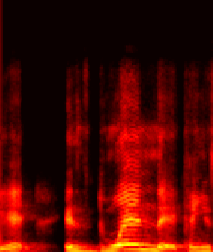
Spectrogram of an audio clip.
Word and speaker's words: duende: say at least how i say it is duende can you say duende at home it's d-u-e-n-d-e duende doing the good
